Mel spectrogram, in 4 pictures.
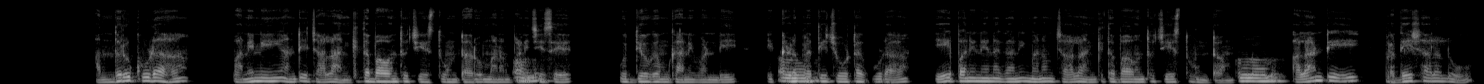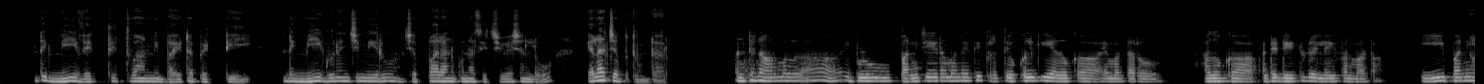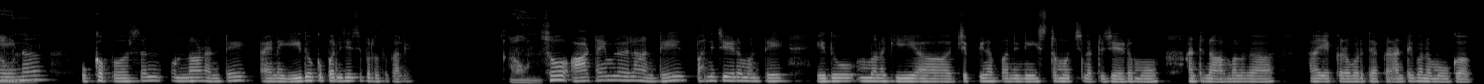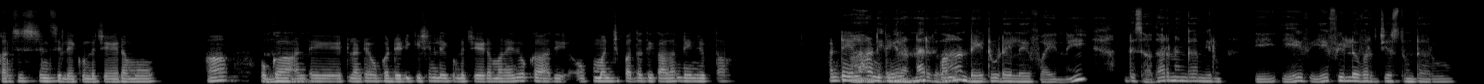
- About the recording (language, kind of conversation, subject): Telugu, podcast, మీ పని ద్వారా మీరు మీ గురించి ఇతరులు ఏమి తెలుసుకోవాలని కోరుకుంటారు?
- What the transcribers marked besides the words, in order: in English: "సిట్యుయేషన్‌లో"; in English: "నార్మల్‌గా"; in English: "డే టు డే లైఫ్"; in English: "పర్సన్"; tapping; in English: "సో"; in English: "నార్మల్‌గా"; in English: "కన్సిస్టెన్సీ"; in English: "డెడికేషన్"; in English: "డే టు డే లైఫ్"; in English: "ఫీల్డ్‌లో వర్క్"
